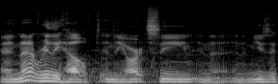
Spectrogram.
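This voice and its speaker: With music in the background, a man talks very fast at a medium pitch. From Montreal, Quebec, Canada. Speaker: artist. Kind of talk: interview answer.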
